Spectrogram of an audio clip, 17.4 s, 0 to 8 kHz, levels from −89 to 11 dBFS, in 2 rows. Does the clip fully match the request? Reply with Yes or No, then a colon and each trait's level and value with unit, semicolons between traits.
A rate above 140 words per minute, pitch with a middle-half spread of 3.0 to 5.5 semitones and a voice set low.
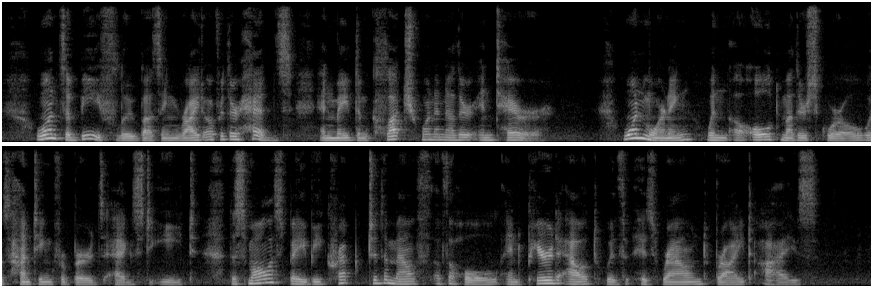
Yes: average, 175 wpm; average, 3.8 semitones; low, 125 Hz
